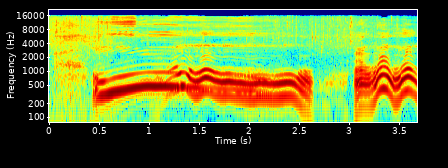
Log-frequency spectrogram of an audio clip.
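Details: Border Collie howl from Molly and Panda: one sustained tonal howl rising then gently wavering and falling over two seconds, then a fresh howl with pronounced up-and-down warbles after a short break.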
